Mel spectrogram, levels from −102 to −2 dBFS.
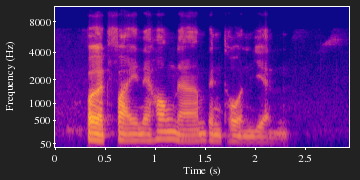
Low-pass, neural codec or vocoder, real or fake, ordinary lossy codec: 7.2 kHz; none; real; Opus, 24 kbps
